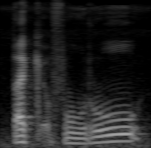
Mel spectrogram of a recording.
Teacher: Sebelum wau sukun ada harakat dhammah, maka huruf yang memiliki harakat dommah ini dibaca panjang sehingganya ru kita baca panjang. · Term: mad tabi'i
